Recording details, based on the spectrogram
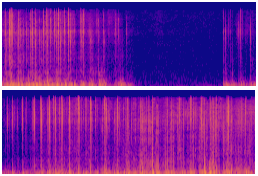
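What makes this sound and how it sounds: Long, dark, pointed nails tap rapidly and unevenly on the square, faceted glass studs covering a fabric cushion, making a dense run of short, bright clicks over a low thumping undertone. The tapping stops for about a second of near silence, then resumes just as quickly and steadily.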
